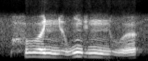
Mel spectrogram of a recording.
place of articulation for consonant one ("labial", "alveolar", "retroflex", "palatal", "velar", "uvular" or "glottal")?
glottal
